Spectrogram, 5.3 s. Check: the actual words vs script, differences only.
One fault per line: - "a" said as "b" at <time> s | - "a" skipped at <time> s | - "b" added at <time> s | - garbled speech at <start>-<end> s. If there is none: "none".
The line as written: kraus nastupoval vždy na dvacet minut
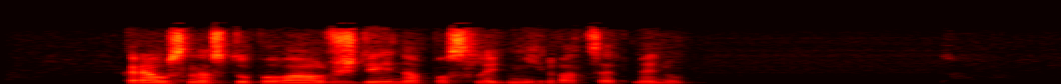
- "posledních" added at 2.1 s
